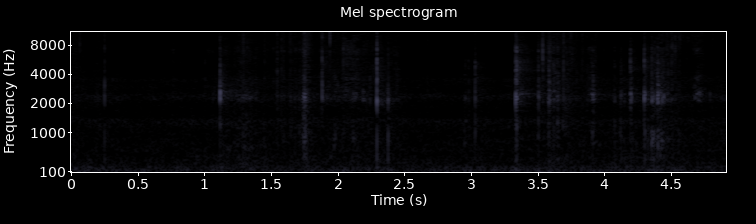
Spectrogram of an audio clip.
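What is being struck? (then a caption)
Bar of soap cut with a metal blade. A metal blade carves chunks from a solid soap bar, green inside with a yellow crust, held in the hand. Quiet, bright, crisp scraping and crackling come in short bursts with sharp snapping cuts, over a soft hiss.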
